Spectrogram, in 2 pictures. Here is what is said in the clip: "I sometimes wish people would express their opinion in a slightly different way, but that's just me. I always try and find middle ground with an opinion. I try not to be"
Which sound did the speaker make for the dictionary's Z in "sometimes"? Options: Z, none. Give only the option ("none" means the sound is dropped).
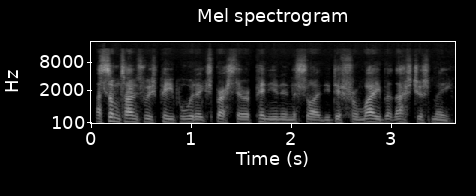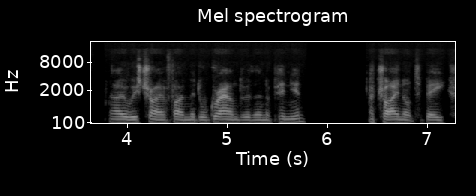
Z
